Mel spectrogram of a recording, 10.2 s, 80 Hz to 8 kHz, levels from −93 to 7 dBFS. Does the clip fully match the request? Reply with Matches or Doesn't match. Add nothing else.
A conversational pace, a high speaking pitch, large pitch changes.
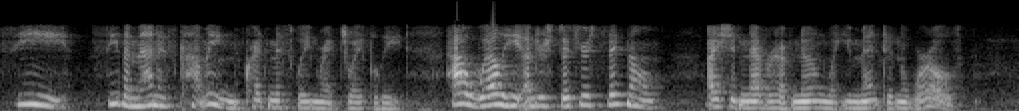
Matches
